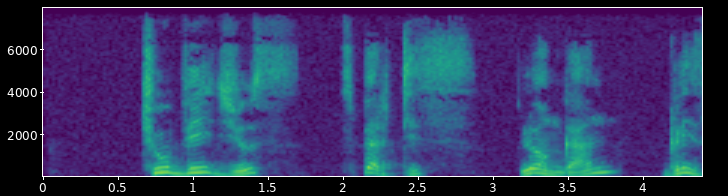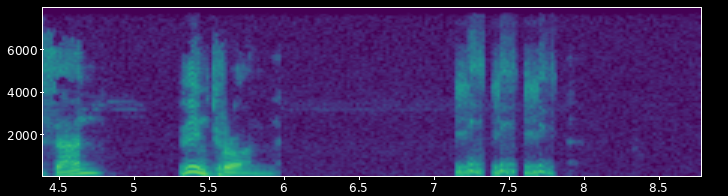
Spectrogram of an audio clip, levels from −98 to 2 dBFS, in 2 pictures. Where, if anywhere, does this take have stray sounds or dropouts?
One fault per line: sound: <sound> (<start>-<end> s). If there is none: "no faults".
sound: laugh (7.1-7.8 s)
